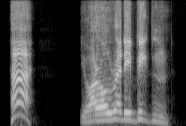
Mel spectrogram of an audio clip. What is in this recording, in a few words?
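English male; Pirates Of The Caribbean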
